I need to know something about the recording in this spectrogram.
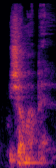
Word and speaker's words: je m'appelle: So how you ask the name is comment tu t'appelles, and the answer is je m'appelle.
